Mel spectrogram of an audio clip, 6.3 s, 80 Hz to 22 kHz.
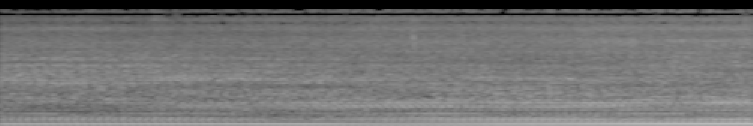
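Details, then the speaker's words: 1986 Oldsmobile Cutlass 442 V8, just revived after sitting for weeks, idles with a steady, even, smooth low burble and no knocks, misses or ticks; engine running healthy, described as purring. "but you can hear it in the front running like a kid purring like a kid"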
